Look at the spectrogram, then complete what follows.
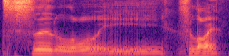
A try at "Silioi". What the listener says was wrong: Silioi, maybe? So, because it's definitely SOL, so soul, but there's an I there before the next O.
